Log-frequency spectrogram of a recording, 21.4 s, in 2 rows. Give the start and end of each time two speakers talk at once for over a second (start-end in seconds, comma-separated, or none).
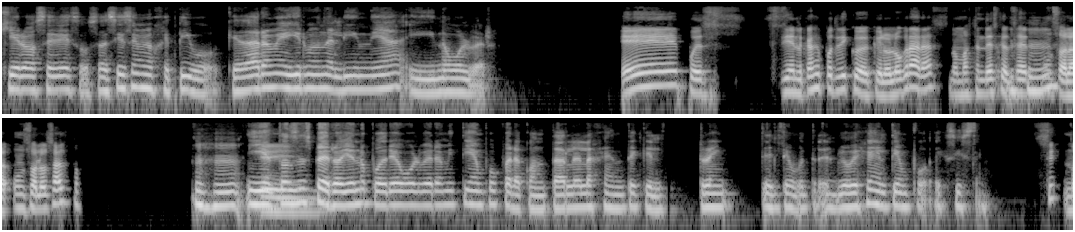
none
